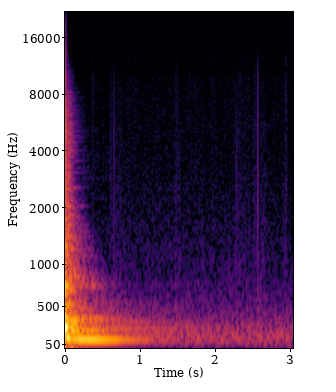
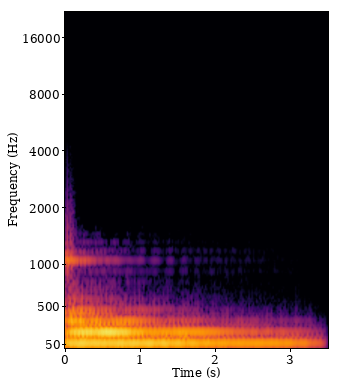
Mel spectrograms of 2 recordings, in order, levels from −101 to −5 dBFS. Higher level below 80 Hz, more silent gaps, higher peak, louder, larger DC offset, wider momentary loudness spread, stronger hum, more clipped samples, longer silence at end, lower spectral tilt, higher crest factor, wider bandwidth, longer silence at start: second, -56 dBFS vs -24 dBFS; neither; first, -2 dBFS vs -6 dBFS; about the same, -23 LUFS vs -21 LUFS; neither; first, 27 LU vs 18 LU; neither; neither; first, 2.1 s vs 0.1 s; second, -9 dB/octave vs -15 dB/octave; first, 22 dB vs 14 dB; first, 7.8 kHz vs 1.2 kHz; about the same, 0 s vs 0 s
